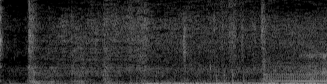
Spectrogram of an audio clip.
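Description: An Exceed car's engine starts after a push-button press, turning over into a steady low idle that fills the cabin, loud and close with no talk.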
